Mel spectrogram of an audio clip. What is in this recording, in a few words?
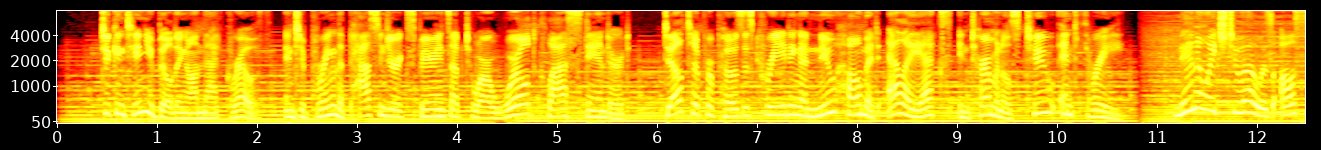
Corporate Narration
